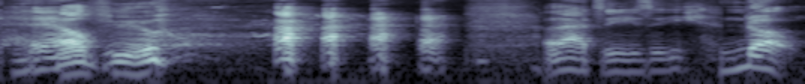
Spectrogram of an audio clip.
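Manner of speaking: very low, mocking dragon laugh. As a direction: laugh low and refuse him. Dragon mocks and refuses.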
